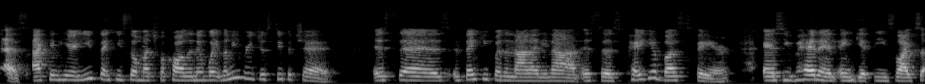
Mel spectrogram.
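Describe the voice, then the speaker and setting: A woman speaks at a fairly quick pace with ordinary pitch variation in a quiet background. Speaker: live stream host. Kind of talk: casual live show chat. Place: home room.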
